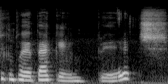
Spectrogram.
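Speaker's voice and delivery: low mumble under the breath. Voicing a character casting a spell at an enemy: muttering under breath. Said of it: "I'm muttering under my breath".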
